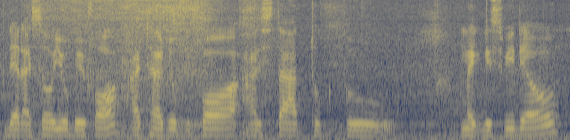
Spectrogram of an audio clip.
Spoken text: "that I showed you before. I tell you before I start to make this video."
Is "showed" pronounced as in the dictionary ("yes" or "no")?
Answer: no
